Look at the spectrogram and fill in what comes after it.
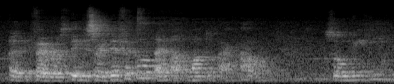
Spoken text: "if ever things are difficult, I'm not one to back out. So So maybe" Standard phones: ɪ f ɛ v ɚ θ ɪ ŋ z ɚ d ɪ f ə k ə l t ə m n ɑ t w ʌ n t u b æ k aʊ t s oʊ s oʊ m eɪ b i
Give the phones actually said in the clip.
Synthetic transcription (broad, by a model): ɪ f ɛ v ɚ s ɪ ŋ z ɚ d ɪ f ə k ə l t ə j n ɑ t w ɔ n t u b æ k aʊ t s s oʊ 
